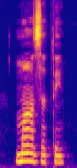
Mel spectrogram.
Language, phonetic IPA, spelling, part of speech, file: Ukrainian, [ˈmazɐte], мазати, verb, Uk-мазати.ogg
- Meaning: to smear, to spread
